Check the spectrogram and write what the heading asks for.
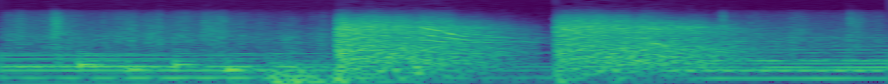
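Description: Two gunshots about a second apart, each sudden and followed by a long echoing tail, over a dramatic music score.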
